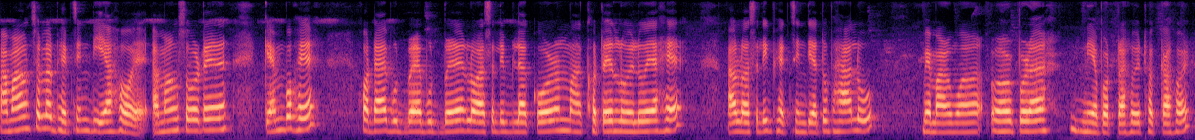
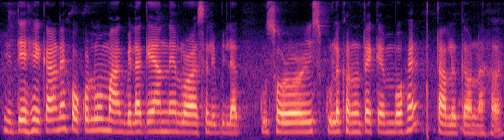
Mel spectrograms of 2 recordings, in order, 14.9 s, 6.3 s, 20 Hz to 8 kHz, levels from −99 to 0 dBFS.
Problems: background sounds at intervals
